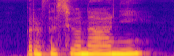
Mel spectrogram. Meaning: professional
- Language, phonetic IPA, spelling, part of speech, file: Czech, [ˈprofɛsɪjonaːlɲiː], profesionální, adjective, Cs-profesionální.ogg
